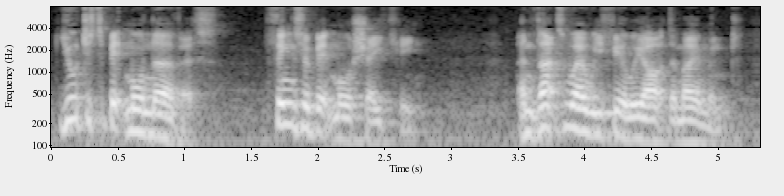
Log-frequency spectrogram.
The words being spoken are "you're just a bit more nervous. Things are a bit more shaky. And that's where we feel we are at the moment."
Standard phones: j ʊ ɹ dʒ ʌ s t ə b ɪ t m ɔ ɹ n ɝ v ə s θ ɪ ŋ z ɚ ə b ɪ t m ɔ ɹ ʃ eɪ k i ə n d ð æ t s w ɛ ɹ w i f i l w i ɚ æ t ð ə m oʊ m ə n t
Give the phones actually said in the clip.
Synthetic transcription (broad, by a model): j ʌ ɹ dʒ ʌ s t ə b ɪ t m ɔ ɹ n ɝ v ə s θ ɪ ŋ z ɚ ə b ɪ t m ɔ ɹ ʃ eɪ k i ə n ð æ t s w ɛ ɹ w i f i l w i ɚ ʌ t ð ə m oʊ m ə n t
